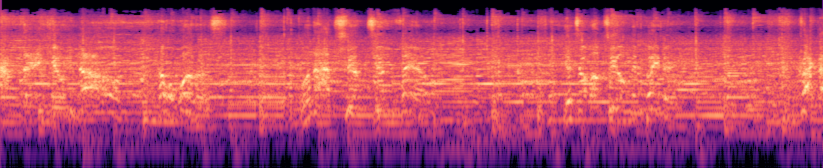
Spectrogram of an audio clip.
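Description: Live rock trio playing a blues-rock song: electric guitar, bass guitar and drums, the guitar playing lines that bend up and down in pitch over a steady beat with cymbal hits.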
